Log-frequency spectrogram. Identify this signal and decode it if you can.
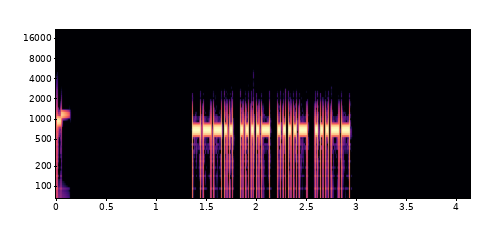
Morse code, heard as a keyed tone, about 44 wpm, 700 Hz. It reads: 8443
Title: Common Cut Numbers - 4-Digit 45wpm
